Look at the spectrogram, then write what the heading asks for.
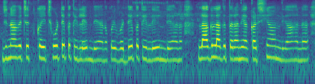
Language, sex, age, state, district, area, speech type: Punjabi, female, 18-30, Punjab, Amritsar, urban, spontaneous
